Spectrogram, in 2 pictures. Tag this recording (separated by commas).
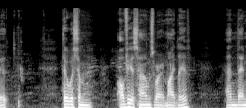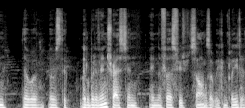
Speech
